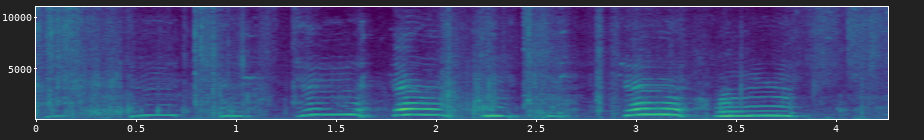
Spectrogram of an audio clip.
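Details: A 2-month-old Rottweiler puppy gives a series of short, arched whimpers and yelps, rising then falling.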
